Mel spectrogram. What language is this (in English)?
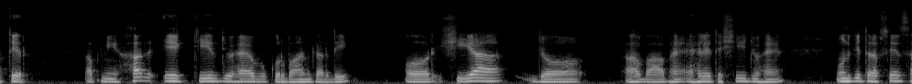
Urdu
